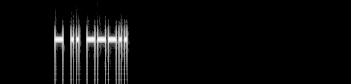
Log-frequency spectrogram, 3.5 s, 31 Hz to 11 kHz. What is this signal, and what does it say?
Morse code, heard as a keyed tone, about 44 wpm, 700 Hz. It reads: TI8
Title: Callsign Prefixes for Top 100 DXCC - 45wpm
